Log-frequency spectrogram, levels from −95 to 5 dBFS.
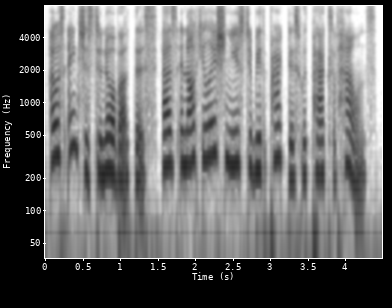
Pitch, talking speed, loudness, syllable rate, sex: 255 Hz, 240 wpm, -18 LUFS, 6.1 syllables/s, female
